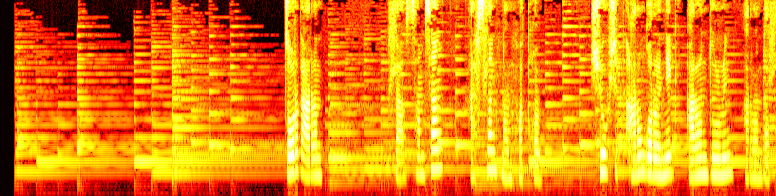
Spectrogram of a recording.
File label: mongolian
